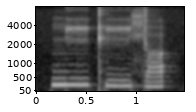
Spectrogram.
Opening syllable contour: high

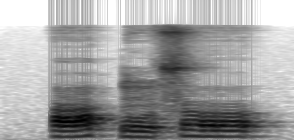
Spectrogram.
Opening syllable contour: rising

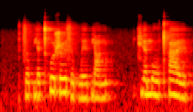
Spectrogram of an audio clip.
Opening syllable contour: low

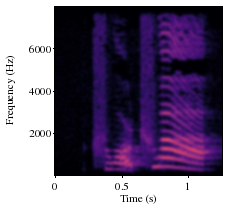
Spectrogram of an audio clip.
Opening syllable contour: low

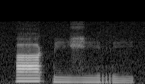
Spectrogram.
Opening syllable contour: high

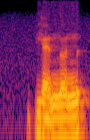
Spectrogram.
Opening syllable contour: low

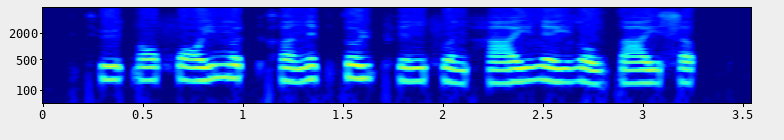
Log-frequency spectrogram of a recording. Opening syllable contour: low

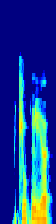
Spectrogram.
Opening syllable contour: rising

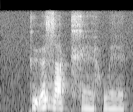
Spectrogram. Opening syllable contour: rising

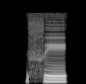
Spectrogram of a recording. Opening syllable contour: high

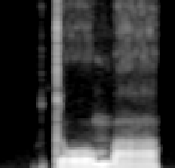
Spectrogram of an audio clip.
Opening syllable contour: rising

